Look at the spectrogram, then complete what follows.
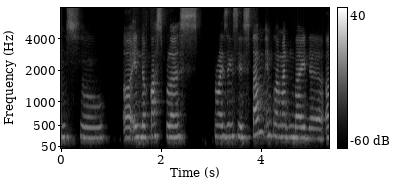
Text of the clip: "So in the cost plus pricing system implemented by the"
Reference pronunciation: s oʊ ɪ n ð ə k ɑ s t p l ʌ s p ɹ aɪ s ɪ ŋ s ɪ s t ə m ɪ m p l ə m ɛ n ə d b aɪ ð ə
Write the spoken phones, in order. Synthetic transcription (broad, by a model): s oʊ ɪ n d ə k ɑ s t p l ʌ s p ɹ aɪ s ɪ ŋ s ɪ s t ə m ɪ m p l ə m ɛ n b aɪ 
